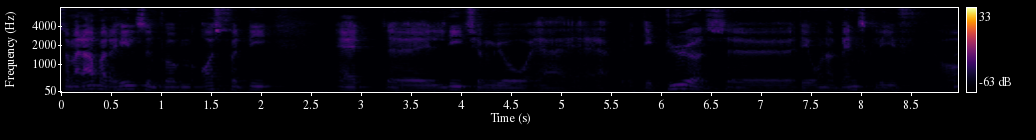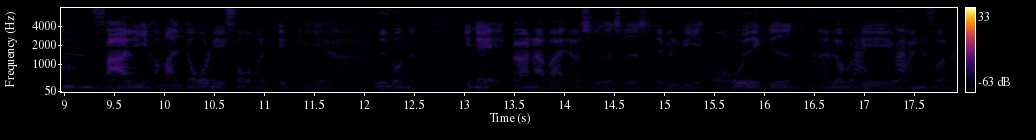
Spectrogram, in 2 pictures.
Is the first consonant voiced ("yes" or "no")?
no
